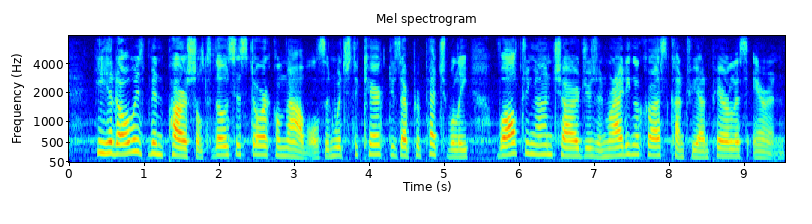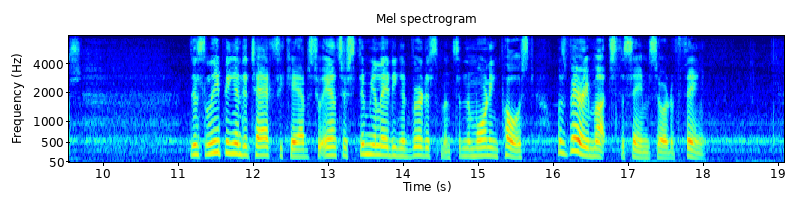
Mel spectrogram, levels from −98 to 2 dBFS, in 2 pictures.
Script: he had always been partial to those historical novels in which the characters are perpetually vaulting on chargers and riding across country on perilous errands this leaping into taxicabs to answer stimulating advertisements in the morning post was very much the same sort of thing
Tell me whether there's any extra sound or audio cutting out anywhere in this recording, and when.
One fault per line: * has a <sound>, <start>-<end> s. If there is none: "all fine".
all fine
